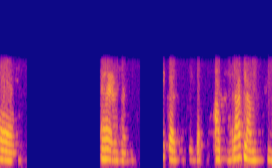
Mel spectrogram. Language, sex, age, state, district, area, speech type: Bengali, female, 18-30, West Bengal, Kolkata, urban, conversation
